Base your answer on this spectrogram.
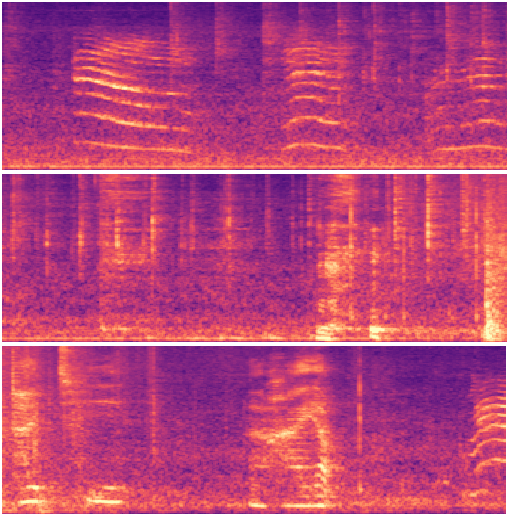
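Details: Complaining Shiba Inu in a household bathtub, which it dislikes; a run of four short, bending whines in quick succession, then splashing water, human speech and a few more whimpers.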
